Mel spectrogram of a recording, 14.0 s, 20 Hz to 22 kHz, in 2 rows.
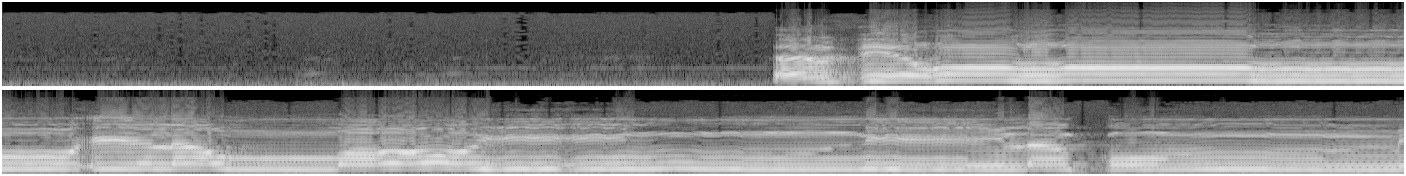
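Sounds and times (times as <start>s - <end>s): man reciting melodically: 3.8s - 14.0s.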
